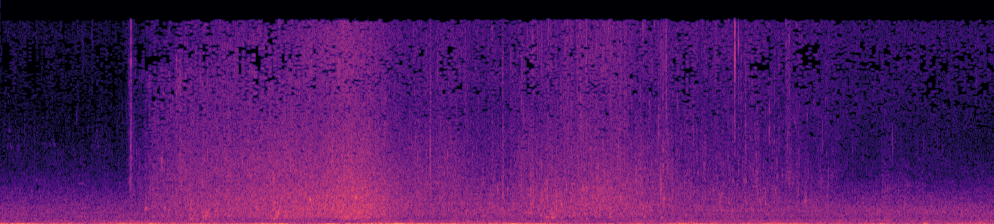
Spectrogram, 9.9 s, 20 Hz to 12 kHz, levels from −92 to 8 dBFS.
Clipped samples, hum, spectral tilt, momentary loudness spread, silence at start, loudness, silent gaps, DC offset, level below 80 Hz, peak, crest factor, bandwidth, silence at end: under 0.1%; none; -3.5 dB/octave; 13 LU; 0 s; -33 LUFS; none; under 0.1%; -32 dBFS; -10 dBFS; 16 dB; 11.5 kHz; 0 s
